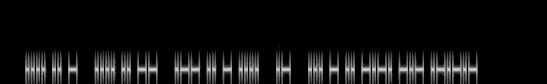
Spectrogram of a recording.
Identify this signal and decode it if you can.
Morse code, heard as a keyed tone, about 44 wpm, 700 Hz. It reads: HIT HIM WITH A STICK.
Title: Sentences from Top 1200 Words 45wpm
